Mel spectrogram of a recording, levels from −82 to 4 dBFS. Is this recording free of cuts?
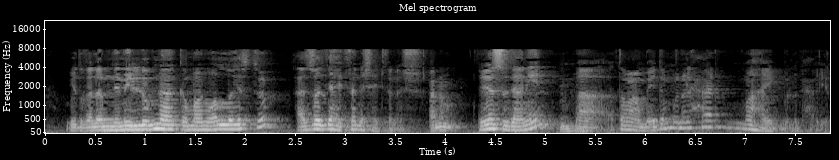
no; 1 cut; at 2.4 s

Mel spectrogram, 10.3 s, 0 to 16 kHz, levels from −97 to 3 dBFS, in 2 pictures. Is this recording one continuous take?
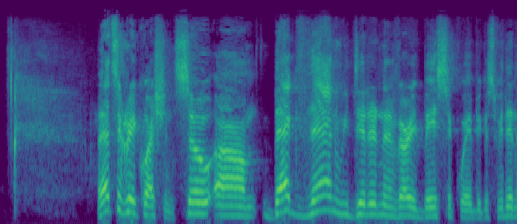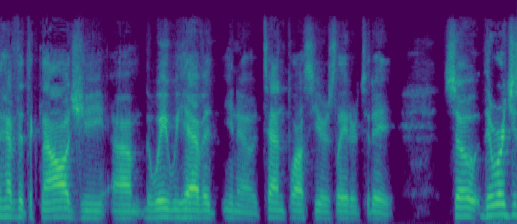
yes; 0 cuts

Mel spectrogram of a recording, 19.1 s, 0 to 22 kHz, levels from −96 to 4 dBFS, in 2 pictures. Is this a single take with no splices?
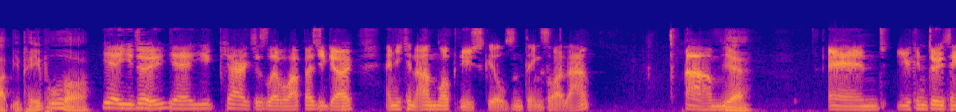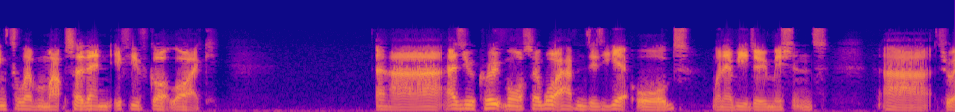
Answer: yes; 0 cuts

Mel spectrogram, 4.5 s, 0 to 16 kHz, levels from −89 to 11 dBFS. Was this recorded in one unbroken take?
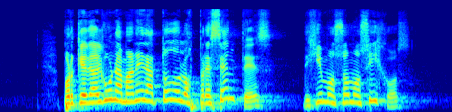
yes; 0 cuts

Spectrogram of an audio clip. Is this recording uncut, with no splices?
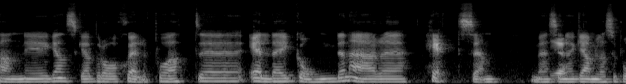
yes; 0 cuts

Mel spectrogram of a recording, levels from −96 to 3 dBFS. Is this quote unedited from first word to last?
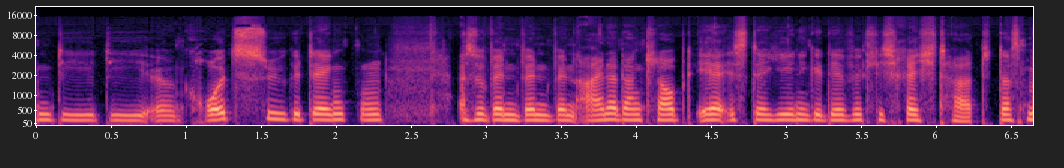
yes; 0 cuts

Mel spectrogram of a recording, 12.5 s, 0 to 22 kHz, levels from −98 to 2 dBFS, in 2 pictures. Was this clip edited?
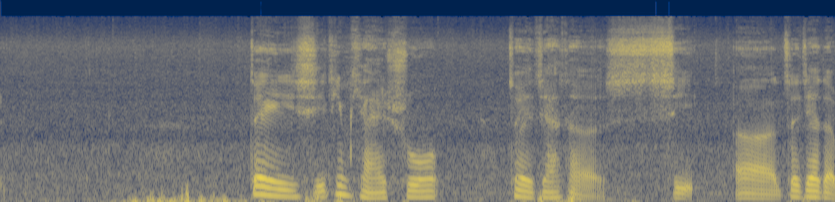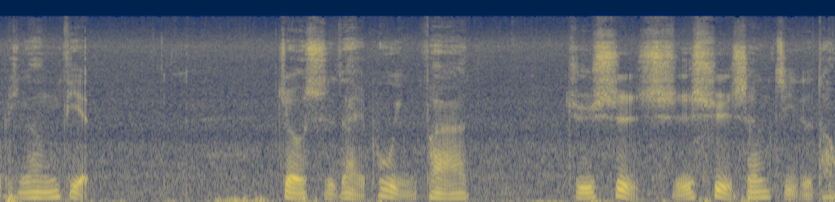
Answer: no; 0 cuts

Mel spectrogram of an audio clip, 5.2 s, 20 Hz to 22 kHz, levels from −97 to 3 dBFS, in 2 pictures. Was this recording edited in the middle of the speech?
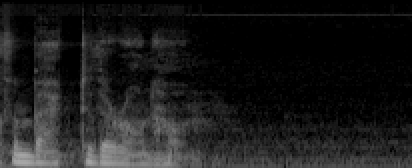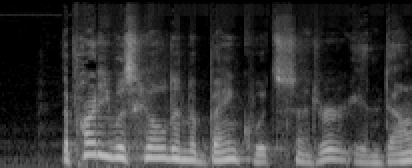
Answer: yes; 1 cut; at 2.8 s

